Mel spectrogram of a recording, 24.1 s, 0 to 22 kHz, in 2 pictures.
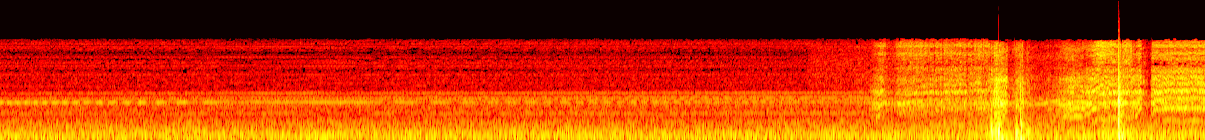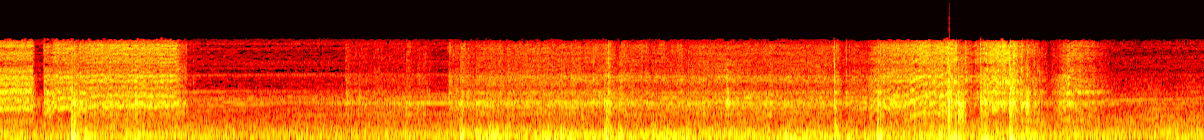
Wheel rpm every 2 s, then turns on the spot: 0, 0, 0, 0, 60, 80, 110, 10, 40, 60, 150, 50.
none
